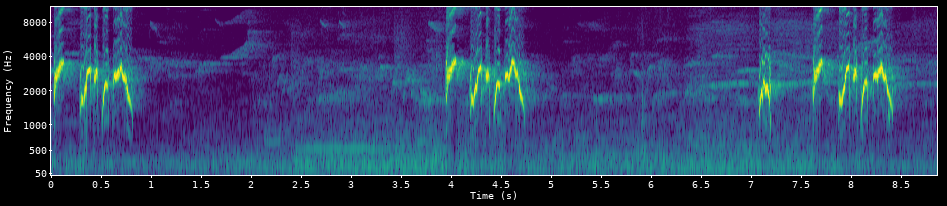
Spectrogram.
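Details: Red-whiskered bulbul in Thailand singing a doubled five-syllable song for teaching young birds: three matching phrases every three to four seconds, each a quick string of four or five slurred, falling whistles.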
